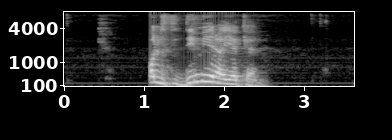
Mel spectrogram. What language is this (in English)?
Kabyle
